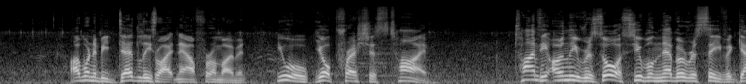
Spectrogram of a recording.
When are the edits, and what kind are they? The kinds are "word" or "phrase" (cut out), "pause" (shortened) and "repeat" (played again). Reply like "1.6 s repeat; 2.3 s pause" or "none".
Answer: 1.5 s word; 3.0 s word; 5.4 s word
